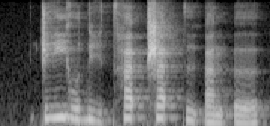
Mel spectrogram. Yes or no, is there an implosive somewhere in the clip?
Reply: yes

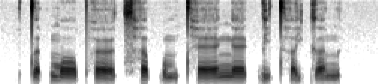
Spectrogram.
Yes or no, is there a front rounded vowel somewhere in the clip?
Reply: yes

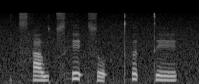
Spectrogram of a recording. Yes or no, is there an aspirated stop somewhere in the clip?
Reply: yes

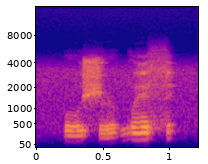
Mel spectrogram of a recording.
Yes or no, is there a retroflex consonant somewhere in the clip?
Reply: no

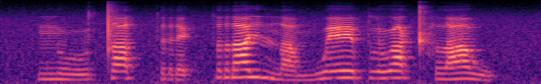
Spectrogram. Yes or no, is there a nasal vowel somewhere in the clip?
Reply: no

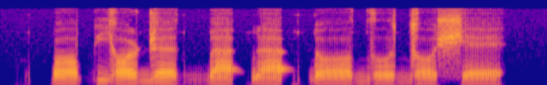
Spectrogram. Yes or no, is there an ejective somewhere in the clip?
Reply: no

